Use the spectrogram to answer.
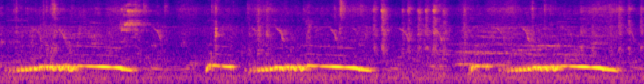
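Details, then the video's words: Kelantan zebra dove, a young captive bird of champion breeding, singing a lure song to set other doves calling: three long, swelling, slightly arched mellow coos roughly two seconds apart, each led by a brief hiccup. "SUARA DERKUKU KELANTAN TRAH JUARA PANCINGAN SUARA GACOR"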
